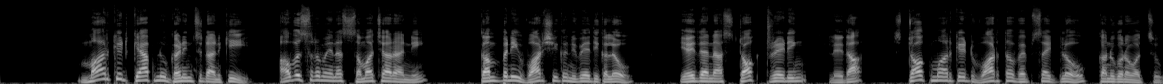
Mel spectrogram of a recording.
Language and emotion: Telugu, neutral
